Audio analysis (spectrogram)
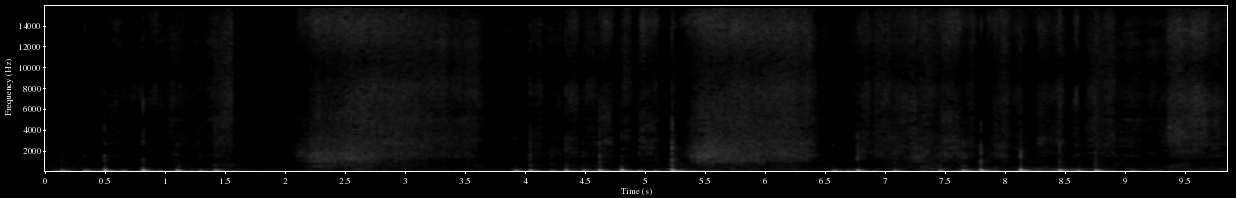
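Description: Fingertips with short nails scratch and rub the ribbed surface of a flat white corrugated cardboard piece, cut from an empty shoe box and lying on black cloth. Clusters of quick, irregular, dull low taps alternate with stretches of steady, bright, hissing scratching across the ribs.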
